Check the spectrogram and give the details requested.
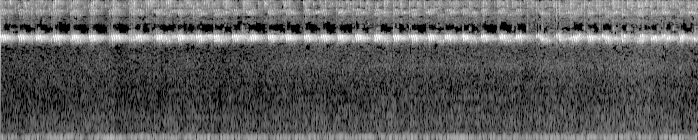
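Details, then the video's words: Soothing cricket sounds for falling asleep, with a high thin chirp in evenly spaced pulses that runs throughout, backed by a faint low hum. "Relaksasi Suara Jangkrik Penghantar tidur || Nature Sound of Crickets"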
